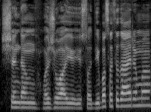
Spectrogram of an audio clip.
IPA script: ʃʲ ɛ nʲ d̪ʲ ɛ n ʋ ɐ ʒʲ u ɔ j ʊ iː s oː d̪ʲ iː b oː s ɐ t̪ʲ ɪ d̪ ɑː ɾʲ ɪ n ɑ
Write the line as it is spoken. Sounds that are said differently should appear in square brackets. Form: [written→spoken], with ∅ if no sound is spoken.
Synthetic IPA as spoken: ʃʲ ɛ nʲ d̪ʲ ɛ n ʋ ɐ ʒʲ u ɔ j ʊ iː s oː d̪ʲ iː b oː s ɐ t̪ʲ ɪ d̪ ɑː ɾʲ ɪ [n→m] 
